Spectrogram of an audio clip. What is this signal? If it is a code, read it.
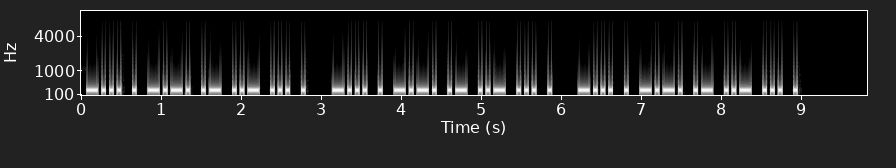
Morse code, heard as a keyed tone, about 24 wpm, 250 Hz. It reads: BECAUSE BECAUSE BECAUSE
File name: morse / morse-training-25WPM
